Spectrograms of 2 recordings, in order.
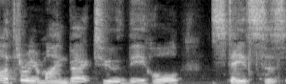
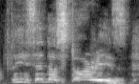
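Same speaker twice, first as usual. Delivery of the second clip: higher, slow pleading appeal; 7 semitones higher than usual. Real, not acted. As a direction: beg the viewers, drawn out. Begging viewers for stories.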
